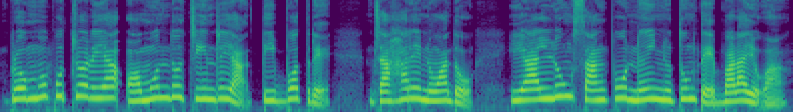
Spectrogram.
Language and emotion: Santali, neutral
